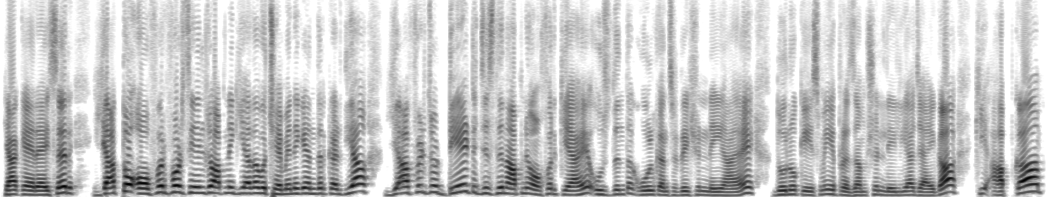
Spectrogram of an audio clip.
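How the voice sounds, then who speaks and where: Male law tutor, high and crisp, close and dry, questions the class as he teaches. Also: animated, no room sound. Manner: mixes Hindi with English terms, reads the law slowly, asks students questions. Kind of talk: exam revision lecture.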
